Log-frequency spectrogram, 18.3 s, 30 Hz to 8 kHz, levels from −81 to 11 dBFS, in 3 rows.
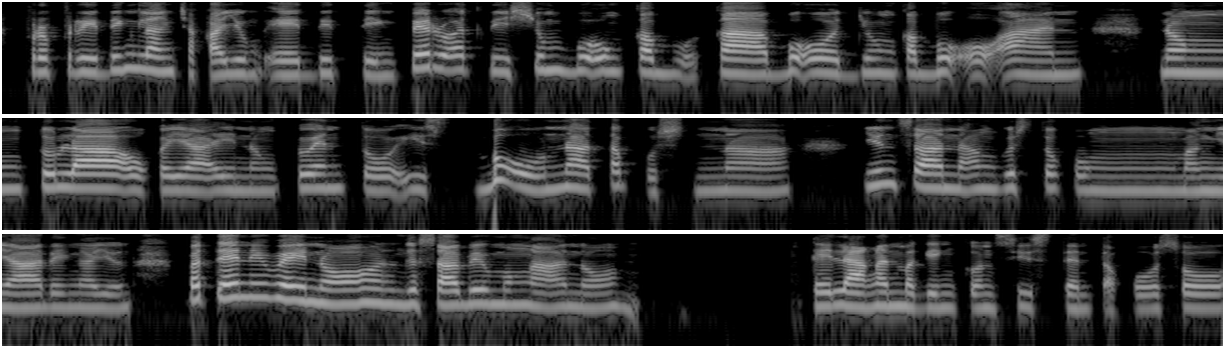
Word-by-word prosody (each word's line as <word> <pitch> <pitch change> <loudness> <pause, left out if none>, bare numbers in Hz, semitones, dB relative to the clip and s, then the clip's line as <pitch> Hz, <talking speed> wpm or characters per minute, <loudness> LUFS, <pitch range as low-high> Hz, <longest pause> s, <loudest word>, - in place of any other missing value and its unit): proofreading 245 +3 -1
lang 260 -2 +3
tsaka 225 -4 +1
'yong 225 0 -4
editing. 210 -1 -4
Pero 295 -1 +6
at 275 0 -2
least 250 +2 -3
'yong 270 -2 -7
buong 250 -1 -2
kabu 225 -7 -4
kabuod 230 0 +4
'yong 235 -1 -8
kabuuan 220 -1 -2 0.3
ng 240 0 0 0.3
tula 245 -3 +7
o 210 - -10
kaya 220 -2 0
eh 220 - -6
ng 215 0 -11
kuwento 245 -3 -3
is 225 -1 -11
buo 255 0 -1
na 250 0 +4
tapos 240 -6 -7
na. 215 0 -6 0.3
'Yon 290 +2 -4
sana 245 -4 +3
ang 235 - -9
gusto 245 0 -8
kong 215 -1 -11
mangyari 210 -1 0
ngayon. 200 -1 -6 0.2
But 300 0 +3
anyway 335 -3 +7
'no, 255 0 +1
nasabi 245 +1 +3
mo 240 - -6
nga 210 -2 +1
ano, 210 0 -8 0.9
kailangan 220 0 +5
maging 205 -1 -3
consistent 200 -1 -8
ako, 190 +1 -8
so 205 +2 -4
225 Hz, 145 wpm, -23 LUFS, 215-245 Hz, 0.9 s, tula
